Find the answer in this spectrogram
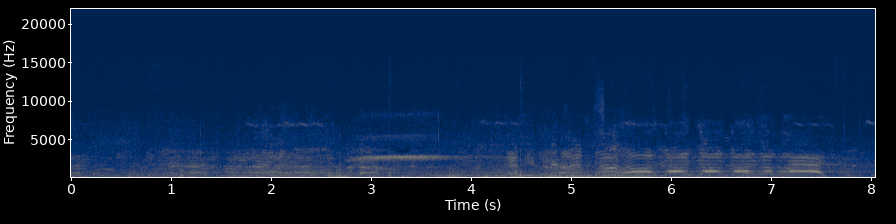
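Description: Rugby players and touchline spectators shouting across the pitch, with one steady blast of a referee's whistle about a second long, about three seconds in. Near the end a long drawn-out shout is held for about two seconds.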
